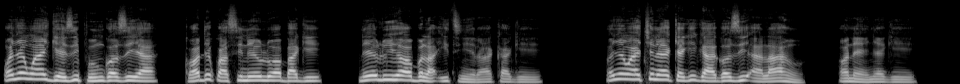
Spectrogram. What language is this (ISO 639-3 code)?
ibo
